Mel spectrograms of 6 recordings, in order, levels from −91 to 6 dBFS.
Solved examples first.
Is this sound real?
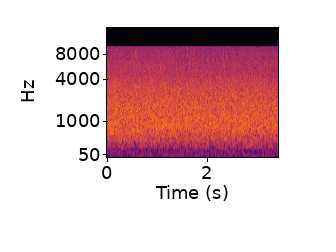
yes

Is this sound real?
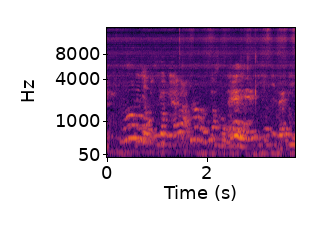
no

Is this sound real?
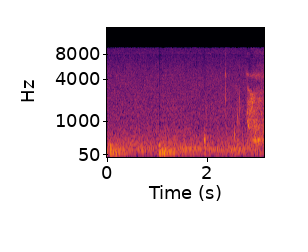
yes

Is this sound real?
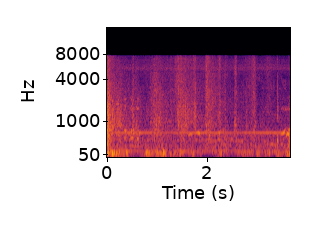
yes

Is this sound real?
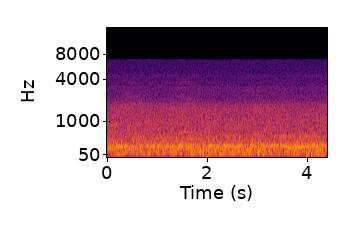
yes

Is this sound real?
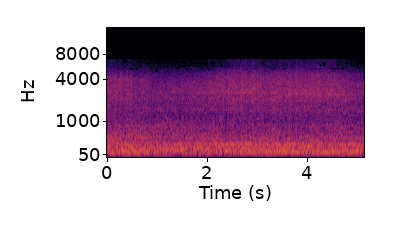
yes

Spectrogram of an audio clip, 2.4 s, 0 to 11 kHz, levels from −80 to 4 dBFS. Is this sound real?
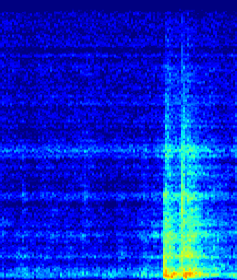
no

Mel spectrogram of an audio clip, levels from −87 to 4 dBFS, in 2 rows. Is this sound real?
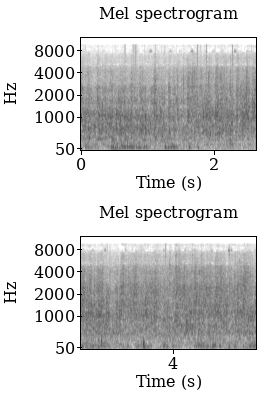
yes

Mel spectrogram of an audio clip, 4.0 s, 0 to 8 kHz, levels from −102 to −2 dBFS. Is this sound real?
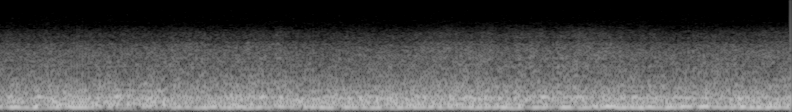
no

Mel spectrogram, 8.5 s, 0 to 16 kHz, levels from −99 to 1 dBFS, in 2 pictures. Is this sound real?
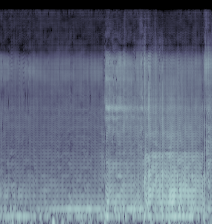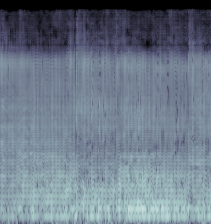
no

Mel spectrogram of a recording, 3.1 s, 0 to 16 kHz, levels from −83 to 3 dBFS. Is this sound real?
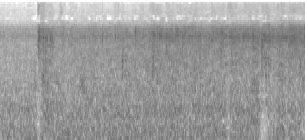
yes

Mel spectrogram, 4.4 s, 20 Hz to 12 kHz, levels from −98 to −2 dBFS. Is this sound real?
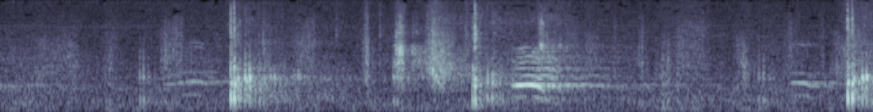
yes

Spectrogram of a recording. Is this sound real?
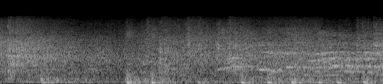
yes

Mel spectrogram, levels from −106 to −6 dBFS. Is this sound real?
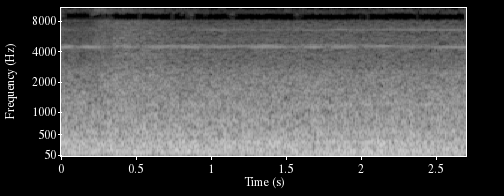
yes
